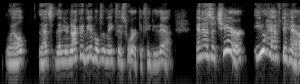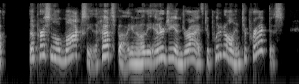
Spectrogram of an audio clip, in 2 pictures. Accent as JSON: {"language": "English", "town": "Shoreline", "region": "Washington", "country": "United States", "tie": "born or raised there", "said": "Happened in my hometown of Shoreline. I'm here in Shoreline, Washington."}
